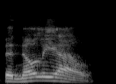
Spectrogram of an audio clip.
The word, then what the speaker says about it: Benoliel: And Shelly, your name is pronounced Benoit? – Benoliel. – Benoliel. – Correct.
